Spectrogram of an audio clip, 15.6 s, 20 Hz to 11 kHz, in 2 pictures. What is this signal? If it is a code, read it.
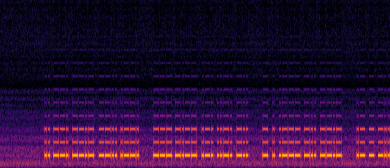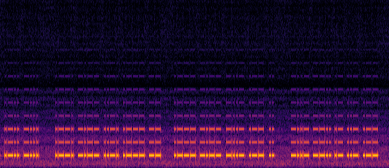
Morse code, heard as a keyed tone, hand-sent with a paddle, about 38 wpm, 860 Hz. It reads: IGQZP OYRFD TEJDQ ATDLB PYFJM JYXWI XZAUW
